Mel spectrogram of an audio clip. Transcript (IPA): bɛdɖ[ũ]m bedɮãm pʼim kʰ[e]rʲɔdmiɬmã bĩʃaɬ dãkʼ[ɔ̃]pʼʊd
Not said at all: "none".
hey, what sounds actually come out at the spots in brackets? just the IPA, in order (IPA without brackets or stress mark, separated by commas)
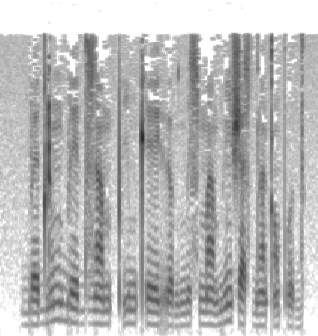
ũ, e, ɔ̃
